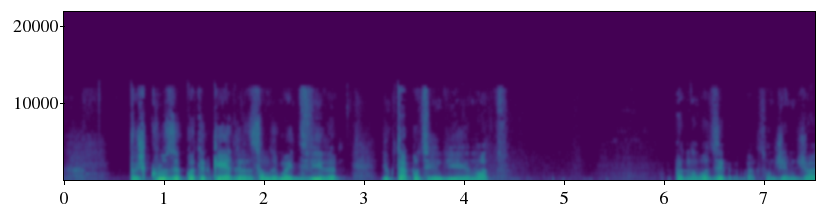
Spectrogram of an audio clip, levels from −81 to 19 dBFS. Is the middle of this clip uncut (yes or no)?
no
